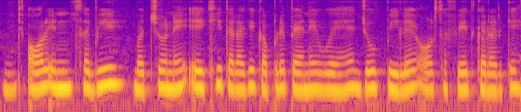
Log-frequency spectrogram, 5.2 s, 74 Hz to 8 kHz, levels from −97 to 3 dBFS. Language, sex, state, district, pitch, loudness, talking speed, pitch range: Hindi, female, Delhi, New Delhi, 200 Hz, -13 LUFS, 220 wpm, 190-210 Hz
